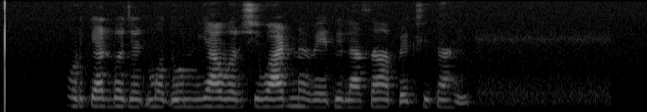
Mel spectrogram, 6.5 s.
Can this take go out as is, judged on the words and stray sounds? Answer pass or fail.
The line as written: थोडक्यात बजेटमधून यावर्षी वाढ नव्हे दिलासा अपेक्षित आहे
pass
